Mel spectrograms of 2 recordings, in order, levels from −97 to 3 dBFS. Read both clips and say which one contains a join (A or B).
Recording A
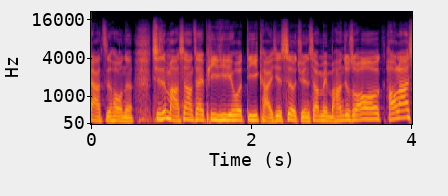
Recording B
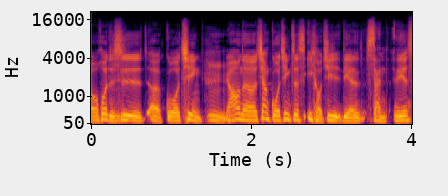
B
